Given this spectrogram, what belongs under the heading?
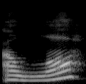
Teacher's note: membaca Allah maka Allah itu lamnya tebal. Nah, cuman hati-hati bacanya harus tetap A ya.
